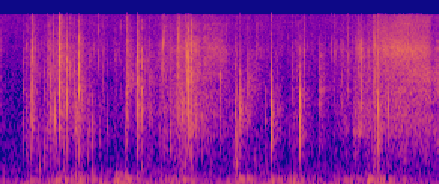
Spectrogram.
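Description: Fingertips and short nails of both hands rub and crumple the brown kraft paper wrapping on a rectangular parcel. The result is a steady stream of dry, bright crinkles and sharp little crackles over a soft low rustle, each snap dying away almost instantly.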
